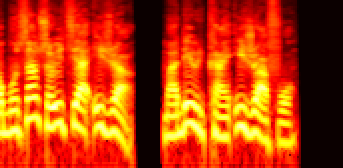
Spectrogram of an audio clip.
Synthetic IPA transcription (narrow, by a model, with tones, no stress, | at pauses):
ɔ˨bʊ̃˨n̩˨sã˦msɔ˨ɾi˦tʰi˦a˨ʔi˦s̬ɾa̰˨l | mã˨de˦wi˨d̚kʰã˨ni˦s̬ɾa˨lfʊ˨ɔ˦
